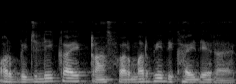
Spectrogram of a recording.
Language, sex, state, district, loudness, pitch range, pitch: Hindi, male, Uttar Pradesh, Gorakhpur, -27 LUFS, 110-140 Hz, 120 Hz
